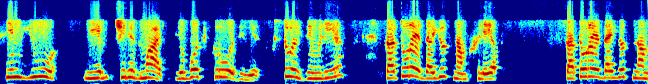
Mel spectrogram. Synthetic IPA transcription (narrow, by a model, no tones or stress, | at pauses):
sʲɪmʲju | it͡ɕɪɾʲɪzmatʲlʲʊbo̞fʲkrodʲɪnʲɪft̪o̞jzʲɪmlʲe | kɐt̪o̞ɾəjəd̪ɐjo̞t̪̚namxlʲe̞p̚ | kɐt̪o̞ɾɨjəd̪ɐjo̞t̪nam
